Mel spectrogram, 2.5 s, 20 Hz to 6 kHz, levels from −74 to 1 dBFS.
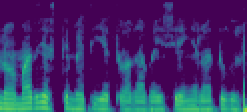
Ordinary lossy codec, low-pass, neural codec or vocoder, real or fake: none; 5.4 kHz; none; real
